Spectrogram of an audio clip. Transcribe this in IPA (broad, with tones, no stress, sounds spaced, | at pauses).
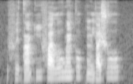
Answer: f e˨ t ã˨˦ k i˦ f a˧ l o˦ w ɛ̃˦ k o˧ k ũ˨ j a˨˦ ʃ o˦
